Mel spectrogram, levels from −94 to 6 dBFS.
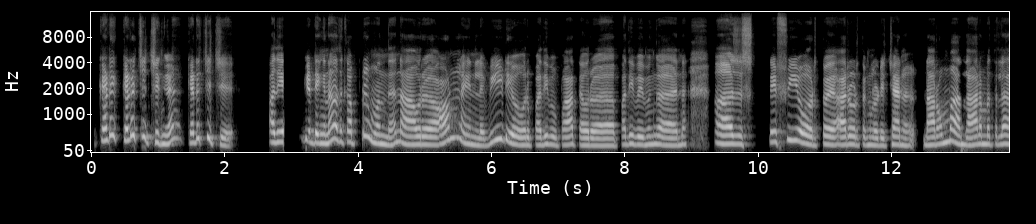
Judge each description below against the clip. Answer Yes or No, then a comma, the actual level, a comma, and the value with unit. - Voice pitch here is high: Yes, high, 220 Hz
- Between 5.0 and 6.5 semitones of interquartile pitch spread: Yes, wide, 5.4 semitones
